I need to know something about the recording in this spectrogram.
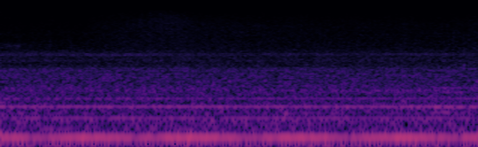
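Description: Sea waves wash against the shore far below.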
